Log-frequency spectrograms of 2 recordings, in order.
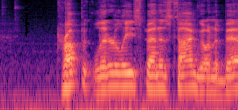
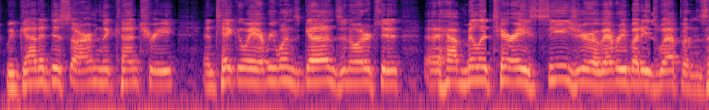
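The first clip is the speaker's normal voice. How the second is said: higher mock liberal voice quoting the party line; mocking Democrat; 8 semitones higher, 3 dB louder than usual. Host mocks what Democrats supposedly want, in a higher parody voice. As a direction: parody the gun grabbers with a raised mocking voice. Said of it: "at the bottom of every Democratic message".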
